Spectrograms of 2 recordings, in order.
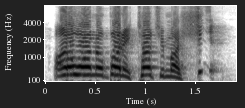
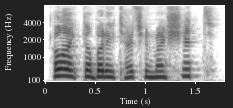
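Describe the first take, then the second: First: It is said aggressively with heavy emphasis. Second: It is said calmly and nicely.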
